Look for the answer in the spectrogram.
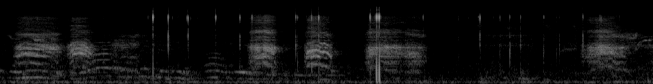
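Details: Harsh, grating calls of an Indian ringneck parrot, several rough squawks in quick succession with layered tones, then scattered sharp clicks and a louder squawk near the end over a low background hum.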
